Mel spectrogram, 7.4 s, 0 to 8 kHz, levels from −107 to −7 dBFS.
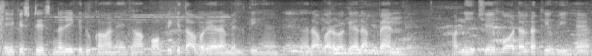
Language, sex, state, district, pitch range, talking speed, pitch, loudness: Hindi, male, Madhya Pradesh, Katni, 105-120 Hz, 170 wpm, 110 Hz, -13 LUFS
